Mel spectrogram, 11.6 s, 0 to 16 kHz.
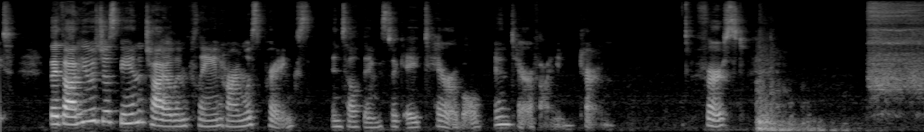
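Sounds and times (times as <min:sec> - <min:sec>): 
speech: 0:00.0 - 0:07.7, 0:08.8 - 0:09.8
door opening or shutting with a heavy thump: 0:09.4 - 0:10.7.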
